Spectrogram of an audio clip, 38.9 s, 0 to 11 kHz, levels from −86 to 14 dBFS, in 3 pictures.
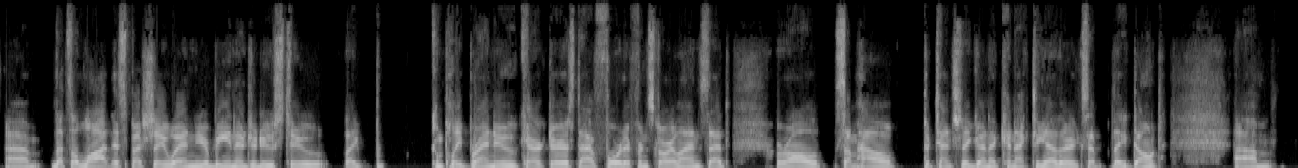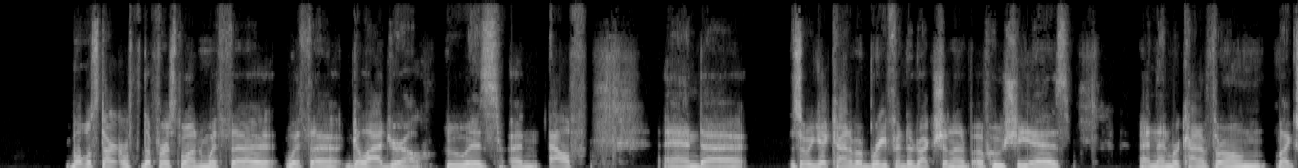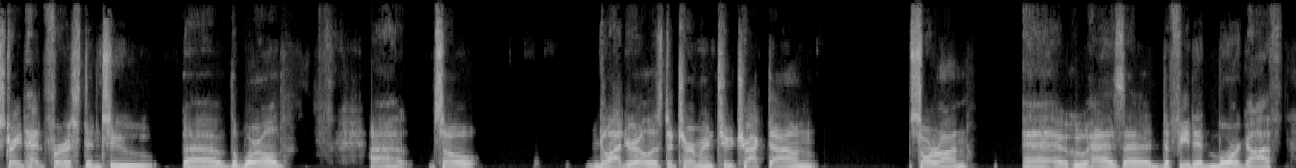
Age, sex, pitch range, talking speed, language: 30-49, male, 95-110 Hz, 145 wpm, English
